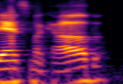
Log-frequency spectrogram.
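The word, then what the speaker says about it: Dansé Macabre: It's pronounced Dance Macabre, and yes, you got that correct.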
